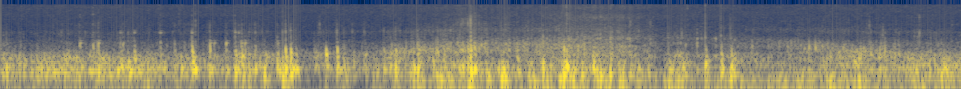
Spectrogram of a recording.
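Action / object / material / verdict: scrape / rubber spiky ball filled with water beads / rubber / none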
